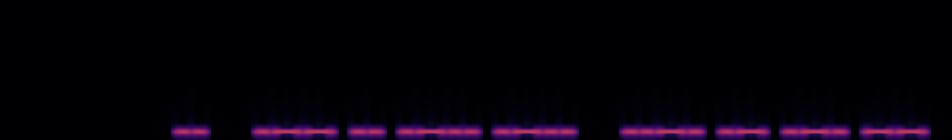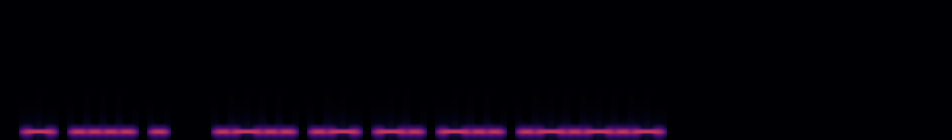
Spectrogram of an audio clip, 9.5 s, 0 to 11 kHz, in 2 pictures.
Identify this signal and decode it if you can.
Morse code, heard as a keyed tone, about 30 wpm, 700 Hz. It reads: I WILL FARM THE LAND.
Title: Sentences from Top 1000 Words - Review Part 2 - 30wpm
